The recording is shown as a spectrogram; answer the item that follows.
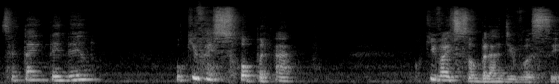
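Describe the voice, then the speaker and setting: A man with a high voice speaks fairly slowly, leaving long, frequent pauses. His pitch swings very widely. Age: 60s. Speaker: missionary preacher. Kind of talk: sermon.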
